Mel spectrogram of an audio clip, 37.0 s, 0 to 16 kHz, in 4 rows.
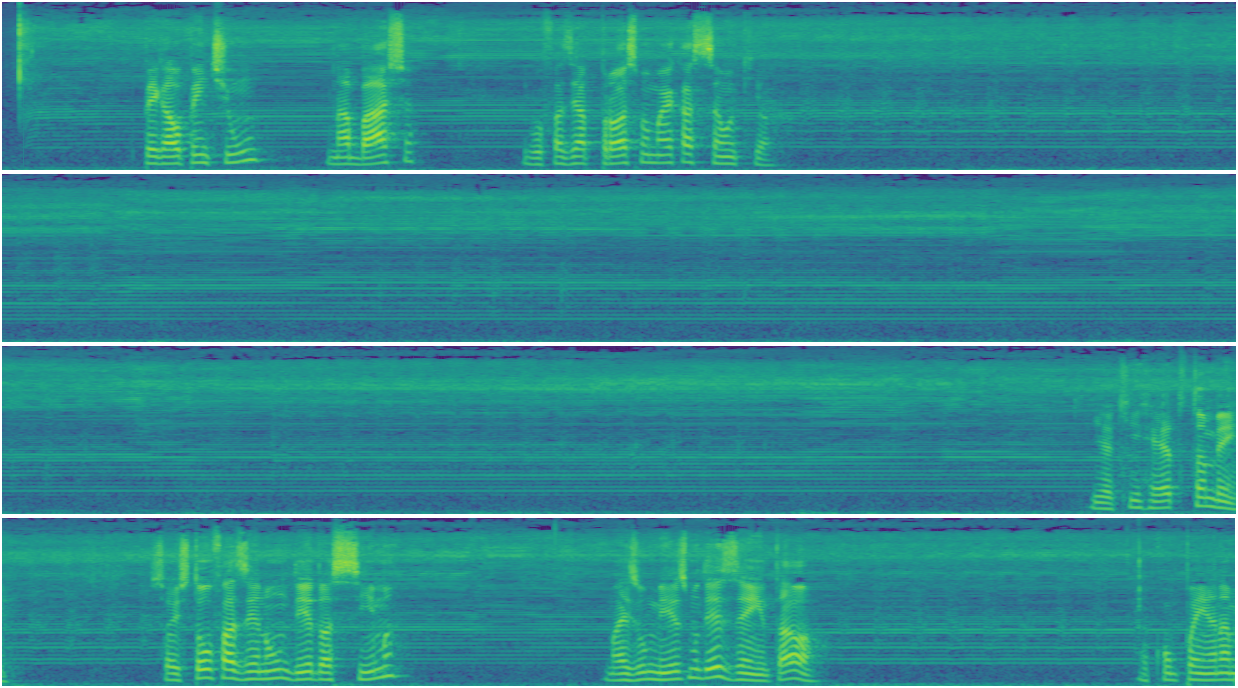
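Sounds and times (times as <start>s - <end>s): electric hair clipper buzzing: 0.0s - 37.0s.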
